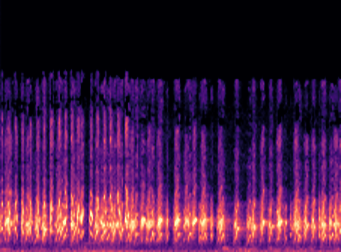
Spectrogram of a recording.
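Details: Busy chatter of yellow-vented bulbuls, recorded as a lure for catching birds: rapid jumbled bubbling notes run almost without a break, sounding like several birds calling together.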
